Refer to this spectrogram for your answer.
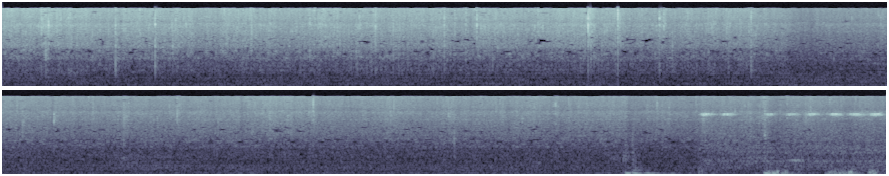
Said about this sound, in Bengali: তো চলো নুন দিয়ে দিই, তারপর হালকাভাবে ভাজতে থাকবো।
